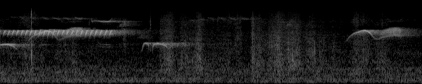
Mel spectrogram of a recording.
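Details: Birds singing in a backyard after a week and a half of rain: a high rapid trill, then a short flat whistle and a rising upslurred note, over a soft hiss.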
